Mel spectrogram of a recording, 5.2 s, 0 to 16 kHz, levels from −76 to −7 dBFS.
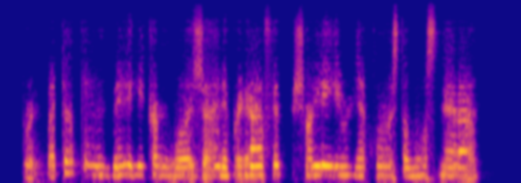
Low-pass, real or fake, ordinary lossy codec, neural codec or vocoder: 14.4 kHz; fake; Opus, 64 kbps; codec, 44.1 kHz, 0.9 kbps, DAC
